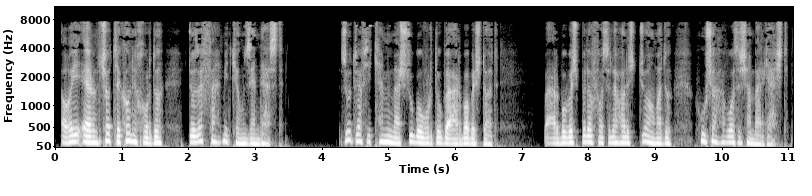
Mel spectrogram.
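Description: A man's voice: medium pitch, dark tone, dry recording, muffled recording. A man narrating a classic novel in first person as an audiobook, reading expressively and dramatically.

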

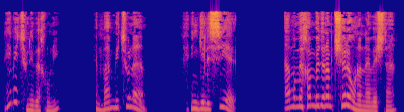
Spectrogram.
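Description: A forthright, curious young girl from a storybook, voiced by a man pitched well above his own voice and kept quiet. She asks with earnest wonder. The dull, lo-fi recording has little room sound. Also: sing-song, no echo. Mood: puzzled.

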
